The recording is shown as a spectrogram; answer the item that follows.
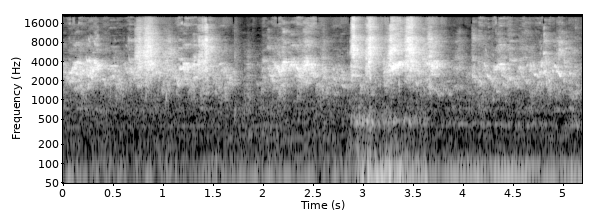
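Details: Indoor pet parakeets, one blue and one pale yellow, trade quick raspy chirps in clusters about a second apart, with a soft knock or wing sound near the middle.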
